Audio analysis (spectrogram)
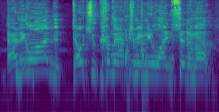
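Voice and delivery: high, hammed-up dramatic cry; performative rendition. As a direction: overact it like a movie hero. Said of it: "It's performative, expressive rendition".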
